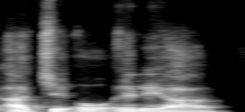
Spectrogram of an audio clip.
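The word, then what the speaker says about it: होरा: Hora en sánscrito se escribe H-O-R-A y obviamente la H suena, Hora.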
